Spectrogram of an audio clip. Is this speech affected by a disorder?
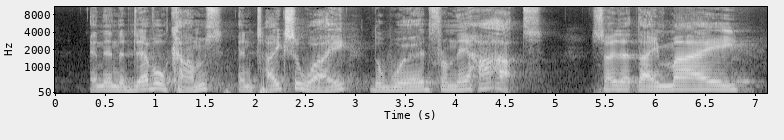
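No.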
